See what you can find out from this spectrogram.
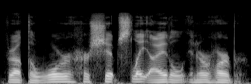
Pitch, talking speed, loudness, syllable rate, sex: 105 Hz, 240 wpm, -16 LUFS, 5.3 syllables/s, male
